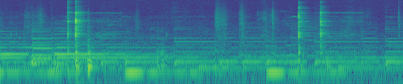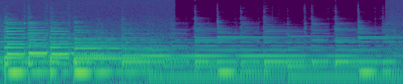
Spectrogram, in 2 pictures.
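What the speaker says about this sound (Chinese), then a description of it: "用这种刀子刮下来的奶油呢，就可以很轻易的跟蒜头拌在一起" A knife works softened butter into chopped garlic on a plate, producing a few sharp metallic clinks and light scrapes near the start, then quieter intermittent taps over a steady tonal background.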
